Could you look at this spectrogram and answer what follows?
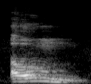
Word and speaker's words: ओम: ओम में तीन सिलेबल अ उ म ओम। लेकिन हम लोग क्या ऐसे बोलते हैं ओम अज्ञानतिस ऐसे बोलते हैं क्या ओम अज्ञानस राज प्रभु तीन अ उ मही तीन आता है उच्चारण से ही आ जाता है क्लियर ओके इसका अनुवाद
